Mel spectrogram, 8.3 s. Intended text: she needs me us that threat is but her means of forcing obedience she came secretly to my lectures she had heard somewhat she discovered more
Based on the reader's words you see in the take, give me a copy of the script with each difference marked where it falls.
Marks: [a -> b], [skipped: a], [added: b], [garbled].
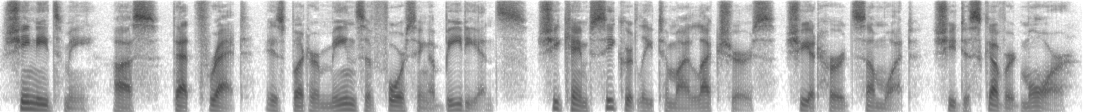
she needs me us that threat is but her means of forcing obedience she came secretly to my lectures she had heard somewhat she discovered more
